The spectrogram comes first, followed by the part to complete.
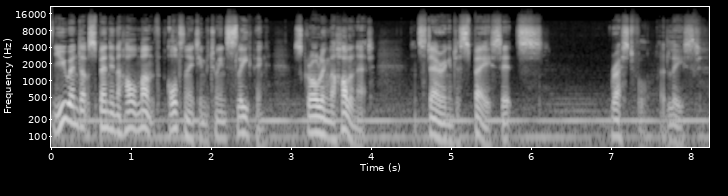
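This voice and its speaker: Low-voiced man reading a game story aloud. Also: animated, normal speed. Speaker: gaming channel host. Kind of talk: dramatic read-aloud narration of a visual novel; casual let's play commentary between readings. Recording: game music behind the voice.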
